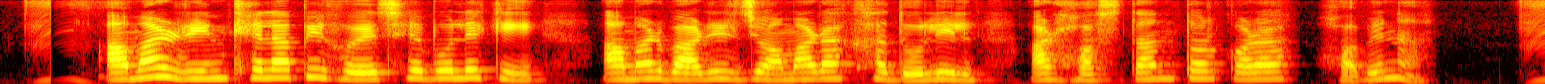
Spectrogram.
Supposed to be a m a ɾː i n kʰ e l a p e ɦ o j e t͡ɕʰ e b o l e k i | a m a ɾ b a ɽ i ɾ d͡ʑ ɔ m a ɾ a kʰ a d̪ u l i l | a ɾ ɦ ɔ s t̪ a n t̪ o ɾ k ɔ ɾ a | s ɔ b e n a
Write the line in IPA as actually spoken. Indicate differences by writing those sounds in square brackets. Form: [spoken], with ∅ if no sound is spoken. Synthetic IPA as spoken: a m a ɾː i n kʰ e l a p [i] ɦ o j e t͡ɕʰ e b o l e k i | a m a ɾ b a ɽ i ɾ d͡ʑ ɔ m a ɾ a kʰ a d̪ [o] l i l | a ɾ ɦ ɔ s t̪ a n t̪ o ɾ k ɔ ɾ a | [h] ɔ b e n a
